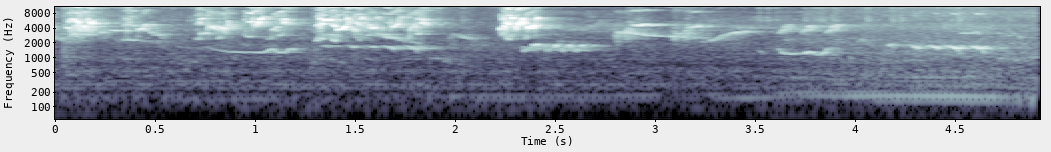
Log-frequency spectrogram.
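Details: Lovebird in full contest song: dense bursts of harsh, buzzy chatter alternating with short sliding whistles, irregular rhythm, low hum beneath.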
